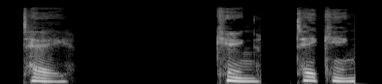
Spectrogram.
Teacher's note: Stress ta and keep king smooth.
